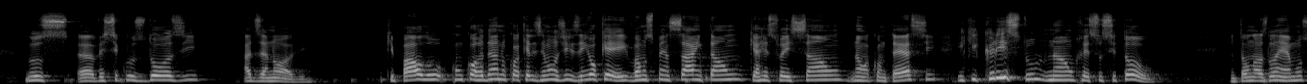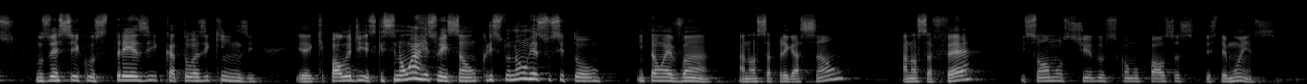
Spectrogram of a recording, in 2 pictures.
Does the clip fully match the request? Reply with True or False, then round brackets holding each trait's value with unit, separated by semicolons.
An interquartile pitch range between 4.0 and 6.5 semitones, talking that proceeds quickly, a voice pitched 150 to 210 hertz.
False (5.2 semitones; 140 wpm; 190 Hz)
